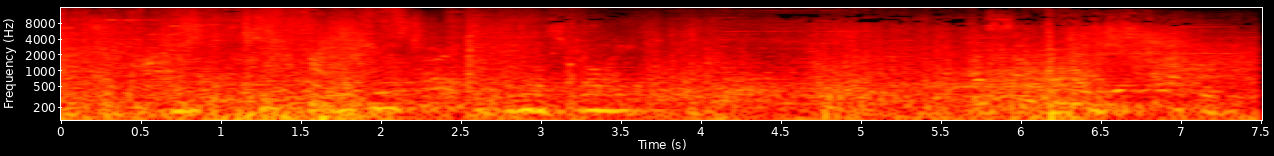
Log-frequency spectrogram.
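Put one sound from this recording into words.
Magic blasts and sword clashes crackle in a busy fight.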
